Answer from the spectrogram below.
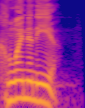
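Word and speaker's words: koinonia (κοινωνία): Here's how you say it, koinonia.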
